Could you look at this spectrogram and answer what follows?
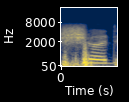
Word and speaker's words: should: Okay, we have in should and would, it is the L, it is silent. But in mold, no, it is not silent, I think. Exactly. Mold, we pronounce the L. In should and would, we do not, it's silent.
